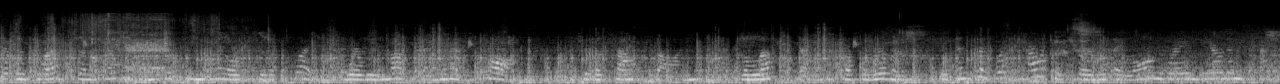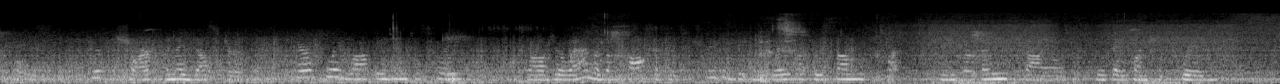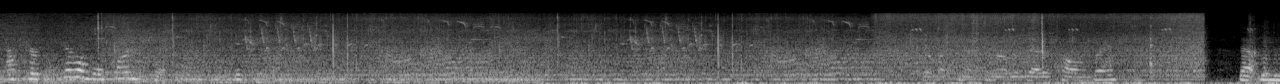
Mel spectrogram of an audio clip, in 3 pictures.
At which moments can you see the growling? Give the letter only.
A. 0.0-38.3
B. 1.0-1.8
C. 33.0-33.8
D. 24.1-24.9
B.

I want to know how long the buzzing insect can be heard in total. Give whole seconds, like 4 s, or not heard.
38 s.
